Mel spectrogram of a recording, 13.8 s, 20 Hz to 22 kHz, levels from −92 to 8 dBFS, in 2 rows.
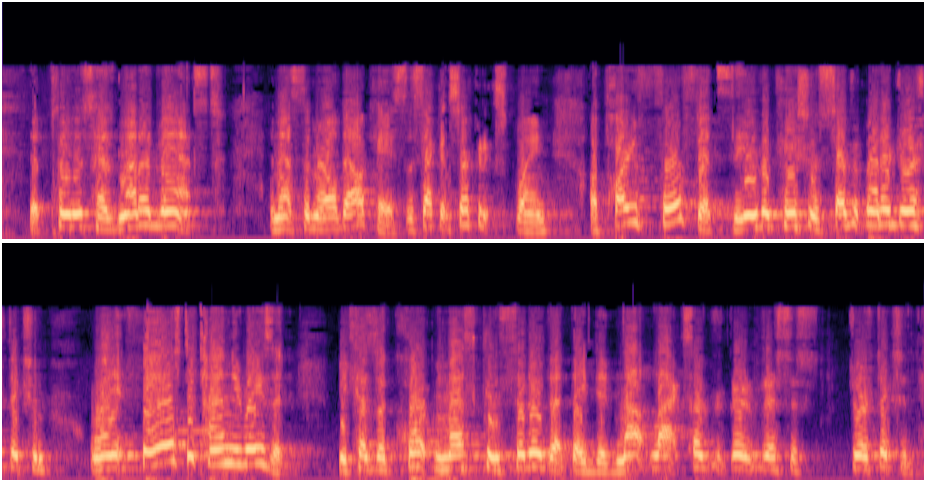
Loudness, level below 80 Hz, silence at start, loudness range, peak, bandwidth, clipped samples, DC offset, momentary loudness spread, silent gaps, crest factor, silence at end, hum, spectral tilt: -9 LUFS; -44 dBFS; 0 s; 3 LU; 0 dBFS; 8.4 kHz; under 0.1%; 0.7%; 8 LU; none; 10 dB; 0.05 s; none; -5 dB/octave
